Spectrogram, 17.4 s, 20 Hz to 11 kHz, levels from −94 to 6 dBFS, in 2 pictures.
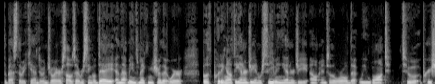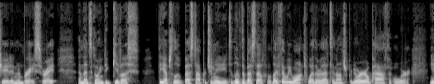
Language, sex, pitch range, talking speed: English, male, 120-135 Hz, 215 wpm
